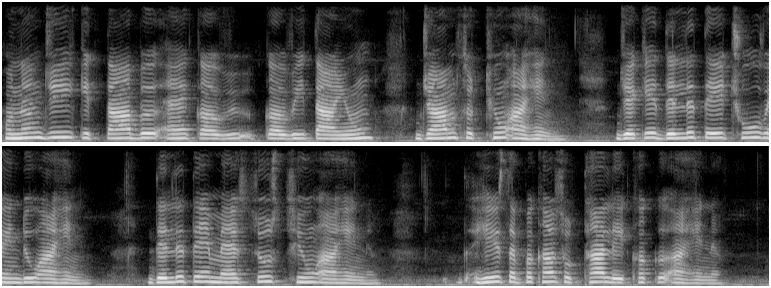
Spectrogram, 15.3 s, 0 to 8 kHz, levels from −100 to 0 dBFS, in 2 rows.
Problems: constant background noise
